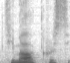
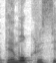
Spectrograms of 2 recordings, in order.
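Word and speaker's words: democracy: 사람이 정치하는 거니까 디마크라시 정치. 예. 데모크라시 이렇게 읽으면은 창피한 거예요. 알겠죠? 디마크라시 알아두시고.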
